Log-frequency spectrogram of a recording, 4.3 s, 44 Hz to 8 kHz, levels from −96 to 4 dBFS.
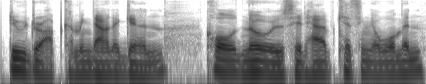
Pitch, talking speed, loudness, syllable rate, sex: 85 Hz, 155 wpm, -20 LUFS, 4.3 syllables/s, male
